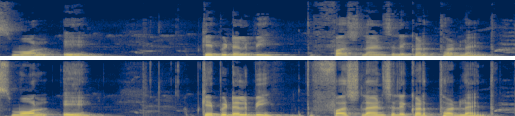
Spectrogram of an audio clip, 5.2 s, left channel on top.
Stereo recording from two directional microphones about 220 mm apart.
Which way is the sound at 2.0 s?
55° right (ahead or behind).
